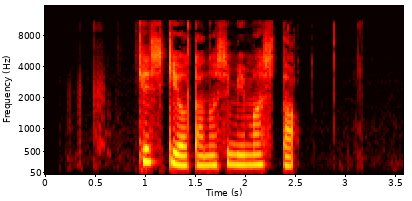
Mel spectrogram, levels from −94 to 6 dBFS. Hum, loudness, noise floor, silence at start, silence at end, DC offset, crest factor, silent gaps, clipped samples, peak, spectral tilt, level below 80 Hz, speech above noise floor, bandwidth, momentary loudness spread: none; -24 LUFS; -69 dBFS; 0.95 s; 1.1 s; under 0.1%; 22 dB; none; under 0.1%; -4 dBFS; -4.5 dB/octave; -74 dBFS; 45 dB; 11.5 kHz; 8 LU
